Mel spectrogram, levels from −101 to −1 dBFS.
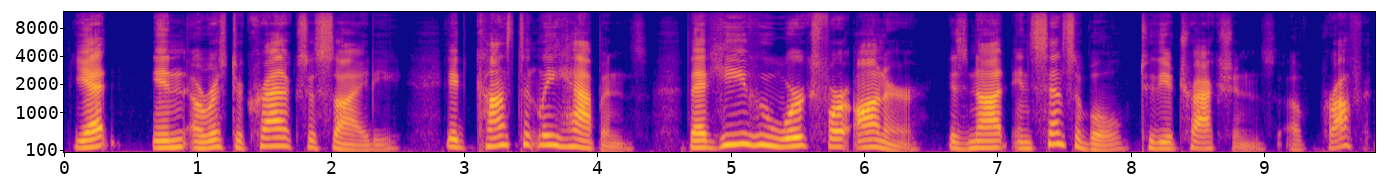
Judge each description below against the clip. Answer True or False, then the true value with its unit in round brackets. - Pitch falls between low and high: True (165 Hz)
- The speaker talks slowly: True (130 wpm)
